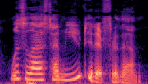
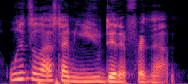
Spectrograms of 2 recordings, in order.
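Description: First: Higher, pressing rhetorical jab; pointed challenge. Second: Softened repeat with a laugh; said with love. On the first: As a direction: call them out sharply. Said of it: "yes, I said it with love". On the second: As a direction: take the edge off, kindly. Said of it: "I said it with love". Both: Real, not acted.

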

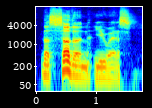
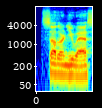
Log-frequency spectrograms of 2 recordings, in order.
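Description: First: Slow Southern drawl; Southern US accent. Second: Said in the usual way. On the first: Shown as a demonstration. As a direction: lightly put on a drawn-out Southern accent. Contrasts own accent with Southern one. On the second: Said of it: "we have a very different accent".

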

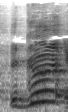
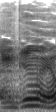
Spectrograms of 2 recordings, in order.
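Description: First: "It good?" asked with a high rising tune; rising "It good?" as a question. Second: "It good." dropped lower with a falling tune; falling "It good." as an answer; settled answer. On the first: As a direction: test it like a wary customer asking. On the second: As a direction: confirm it flatly like a satisfied dealer. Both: Retold or imitated. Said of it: "and then he gonna like".

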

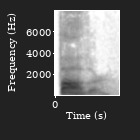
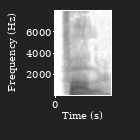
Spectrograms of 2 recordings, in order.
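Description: First: Said in the usual way. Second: Father murmured very softly and lower; hushed. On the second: Shown as a demonstration. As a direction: breathe Father almost inaudibly, tenderly.

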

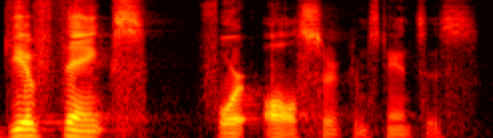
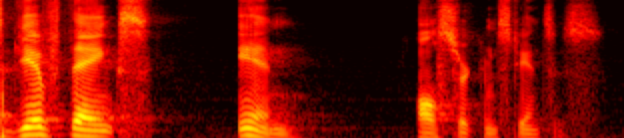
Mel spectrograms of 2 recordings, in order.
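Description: First: Slow, with GIVE stressed; "Give thanks for all circumstances" said slowly, weight on Give; misquoted version. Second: "Give thanks in all circumstances" with a pause before "in" and "all circumstances" dropping low and slow; correct version. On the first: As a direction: lay out the wrong wording slowly, leaning on Give. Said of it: "Paul didn't say". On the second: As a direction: pause before "in", trailing softer. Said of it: "He says". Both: Shown as a demonstration.

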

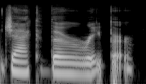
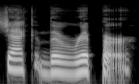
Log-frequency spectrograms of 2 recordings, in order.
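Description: First: Reaper said REE-per, long ee as in reap; wrong name Jack the Reaper. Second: Ripper said RIP-per, short i as in rip; correct name Jack the Ripper. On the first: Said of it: "not Jack the Reaper". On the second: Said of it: "his name is Jack the Ripper". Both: Shown as a demonstration.

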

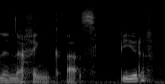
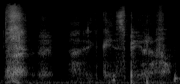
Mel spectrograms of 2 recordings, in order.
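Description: First: Said in the usual way. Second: Breathy whisper with a laugh. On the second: Shown as a demonstration. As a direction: whisper it back softly.

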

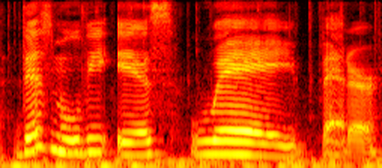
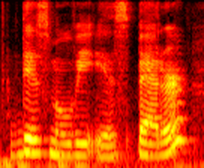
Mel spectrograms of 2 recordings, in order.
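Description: First: Long, slow "way" leading into "better"; emphasis on way better. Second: Said in the usual way. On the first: Shown as a demonstration. Teacher demonstrates a bigger difference to learners, drawn-out emphasis on "way". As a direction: draw out "way" to widen the comparison. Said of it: "You are emphasizing, you're creating a bigger difference".

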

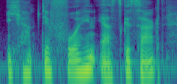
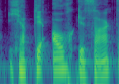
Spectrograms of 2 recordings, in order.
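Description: First: Vorhin lifted and rising; stress on vorhin. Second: Auch hit, falling; stress on auch. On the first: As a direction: lean on vorhin. Repeated reproach, stress shifts. (Betonung auf „vorhin“, steigend) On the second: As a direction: punch auch angrily. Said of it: "Zornig antwortet er". (Betonung auf „auch“, fallend) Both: A narrator's reading.

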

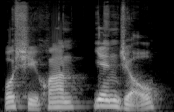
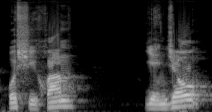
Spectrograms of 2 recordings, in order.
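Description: First: Slow 研究 toned as yānjiǔ, last syllable dipping; changed tone. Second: 研究 pronounced yánjiū, meaning research; tones for research. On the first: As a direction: draw out 研究 with the tones of "tobacco and alcohol". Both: Shown as a demonstration. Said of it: "to ostatnie słowo w innym tonie".

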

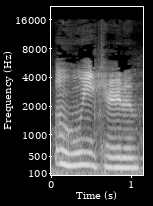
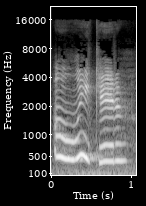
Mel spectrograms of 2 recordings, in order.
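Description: First: Morty impression. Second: Put-on high, loud stammering teen voice; squeaky nervous Morty; Morty impression. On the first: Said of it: "it's more like". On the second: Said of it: "Morty from Rick and Morty".

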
